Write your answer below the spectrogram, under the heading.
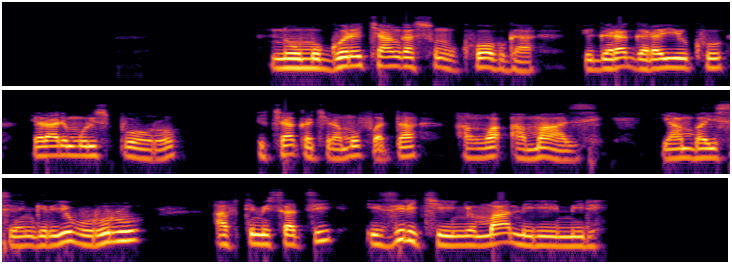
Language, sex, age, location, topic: Kinyarwanda, male, 25-35, Kigali, health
